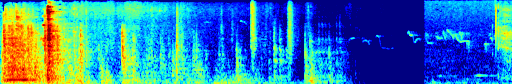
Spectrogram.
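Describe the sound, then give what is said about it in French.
A small wooden door on the west side of a hospital creaks open with a series of clicks and knocks, then thuds shut, followed by a brief silence and faint ambience. “Nous empruntons maintenant une petite porte à l'ouest.”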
